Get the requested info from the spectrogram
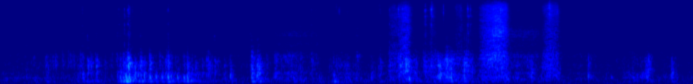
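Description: Faint scattered clicks and rustles, thickest about a second in and again around four to five seconds in.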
